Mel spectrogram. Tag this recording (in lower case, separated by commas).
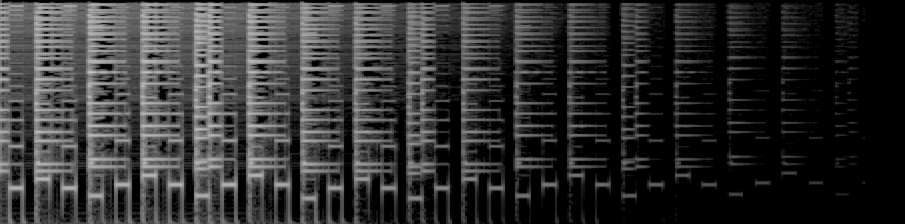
music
